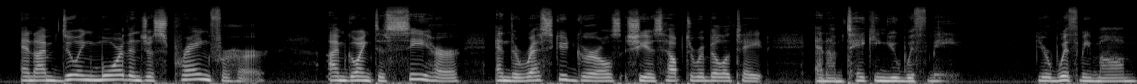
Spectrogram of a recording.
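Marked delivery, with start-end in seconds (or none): 10.4-11.4 soft murmur under the breath. Narrator addressing her mom, softly under her breath. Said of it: "I say softly under my breath".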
